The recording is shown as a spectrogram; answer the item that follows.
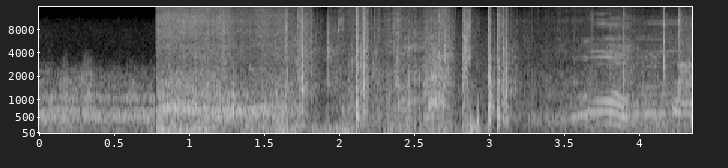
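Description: Skateboard wheels rolling on concrete, starting suddenly about a second in, with a run of sharp pops and clacks from the board.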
